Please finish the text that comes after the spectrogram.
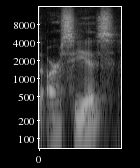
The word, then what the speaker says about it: Arceus: We got Pokemon Arceus, Pokemon Legends Arceus, which my dumbass has been saying it as Arceus.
